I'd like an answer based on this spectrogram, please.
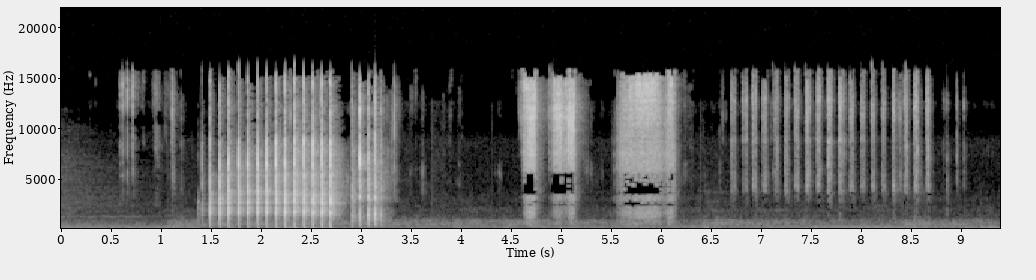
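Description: Steel tweezers scraping packed grime out of a phone frame's bottom port and speaker holes, a fast rattling run of clicks. Two short hisses and one longer hiss follow from a spray can's straw nozzle, then a small stiff brush scrubs the port edge with faint, rapid ticking.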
